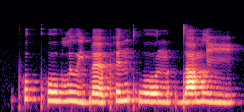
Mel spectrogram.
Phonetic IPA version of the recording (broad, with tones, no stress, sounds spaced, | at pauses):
pʰ o˥˩ k̚ pʰ oː˧ w l ɯː˨˩ j b ɛː˨˩ pʰ e˦˥ n kʰ w o˧ n | d aː˦˥ m l iː˨˩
